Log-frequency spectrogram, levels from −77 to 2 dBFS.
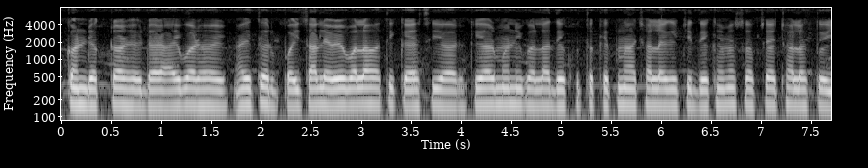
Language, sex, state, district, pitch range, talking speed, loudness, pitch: Hindi, female, Bihar, Sitamarhi, 150-155 Hz, 180 wpm, -15 LUFS, 155 Hz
